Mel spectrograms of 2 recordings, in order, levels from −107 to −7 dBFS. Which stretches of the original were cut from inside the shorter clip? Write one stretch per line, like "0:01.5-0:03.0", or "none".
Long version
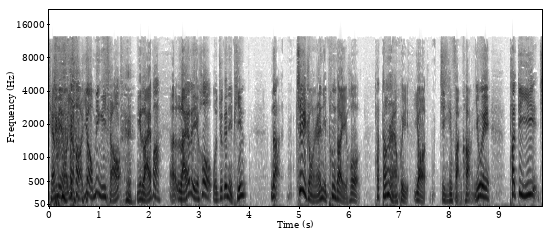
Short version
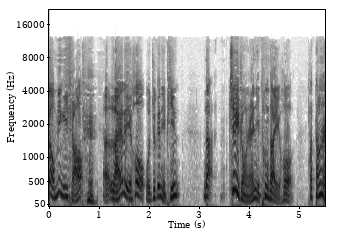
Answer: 0:01.7-0:02.3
